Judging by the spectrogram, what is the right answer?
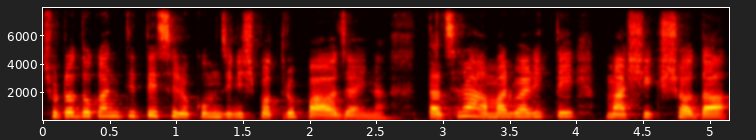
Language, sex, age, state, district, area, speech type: Bengali, female, 18-30, West Bengal, Bankura, rural, spontaneous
